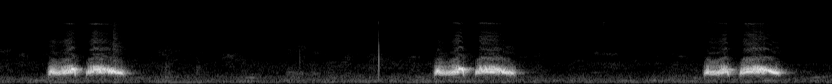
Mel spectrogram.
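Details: Spotted dove heard at night with a loud voice, giving paired low cooing notes, a short coo followed by a longer one, repeated three times at roughly three-second intervals against a quiet background.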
